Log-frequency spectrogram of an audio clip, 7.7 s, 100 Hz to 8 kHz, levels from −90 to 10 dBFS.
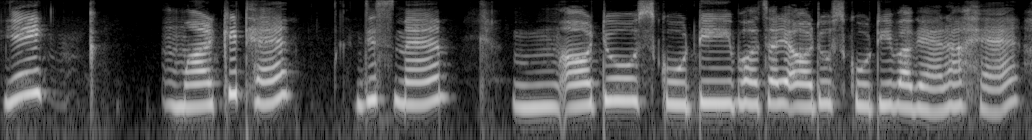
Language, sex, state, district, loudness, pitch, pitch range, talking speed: Hindi, female, Uttar Pradesh, Lalitpur, -16 LUFS, 310 Hz, 285-335 Hz, 110 wpm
